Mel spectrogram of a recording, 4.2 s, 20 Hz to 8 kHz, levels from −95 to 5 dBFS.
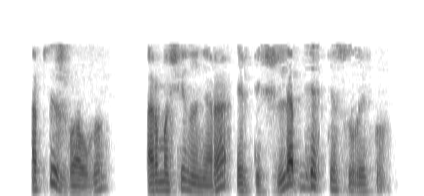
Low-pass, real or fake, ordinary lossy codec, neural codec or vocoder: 7.2 kHz; real; AAC, 16 kbps; none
